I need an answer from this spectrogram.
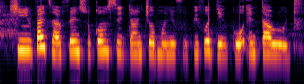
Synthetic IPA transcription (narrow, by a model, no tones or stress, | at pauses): ʃiĩnvaɪthafɹɛ̃ndstʰukɔ̃msit̚dãnd͡ʒɔp̚mɔ̃nifud̚bifɔdɛ̃ŋ̩ɡoʔɛ̃ntaɹod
